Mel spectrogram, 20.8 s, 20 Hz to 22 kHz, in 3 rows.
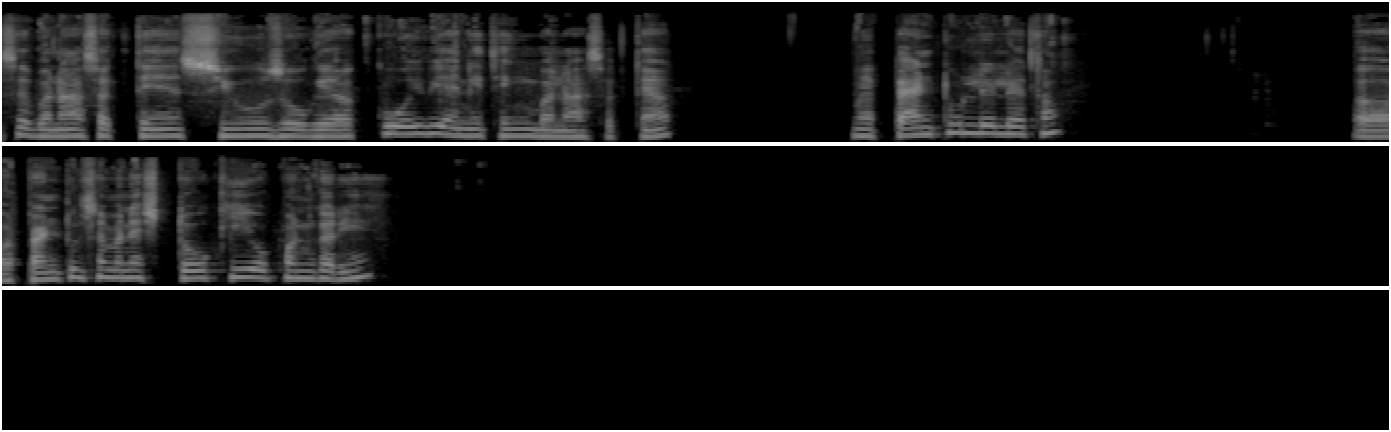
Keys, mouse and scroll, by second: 3.9 ctrl+z, 4.0 click, 9.2 click, 9.6 click, 9.6 click, 12.1 shift+click.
